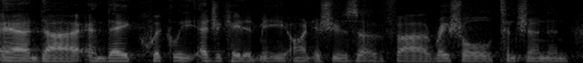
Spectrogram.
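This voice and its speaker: With an American accent, a man speaks at a medium pitch. His intonation is monotone and flat. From US South. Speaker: minister. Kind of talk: casual chat.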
